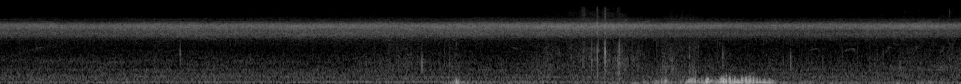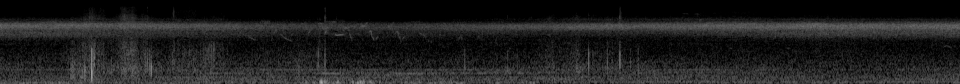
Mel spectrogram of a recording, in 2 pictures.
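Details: A steady, high, hissing drone of Brood XIX periodical cicadas in chorus, unbroken throughout, recorded at Frontenac, Kansas, on June 10, 2011.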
